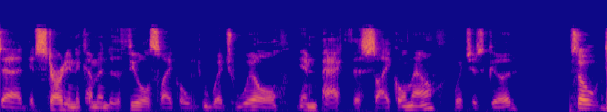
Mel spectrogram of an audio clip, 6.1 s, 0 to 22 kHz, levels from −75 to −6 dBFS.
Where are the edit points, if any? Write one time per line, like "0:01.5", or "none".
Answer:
none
